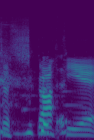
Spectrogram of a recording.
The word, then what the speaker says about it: Escoffier: is silent. It's Escoffier.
